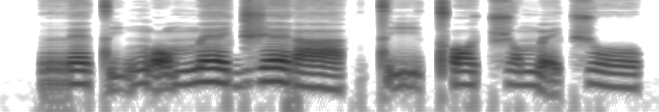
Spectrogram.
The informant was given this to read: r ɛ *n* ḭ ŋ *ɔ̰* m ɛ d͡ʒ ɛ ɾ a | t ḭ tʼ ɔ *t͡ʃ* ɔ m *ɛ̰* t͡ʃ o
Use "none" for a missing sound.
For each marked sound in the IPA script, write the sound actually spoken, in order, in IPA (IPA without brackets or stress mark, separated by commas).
t, ɔ̰, t͡ʃ, ɛ̰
